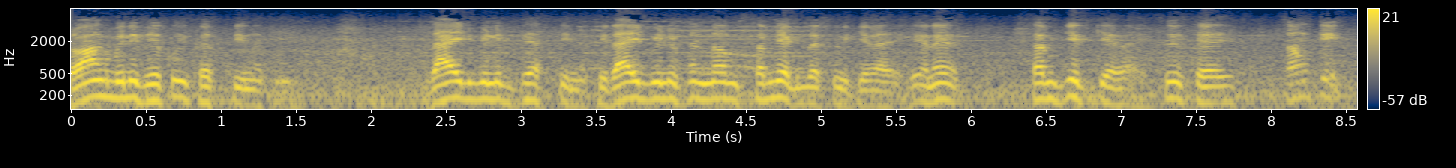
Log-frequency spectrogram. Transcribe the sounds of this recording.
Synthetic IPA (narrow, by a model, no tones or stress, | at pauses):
ɾãŋɡbilipʰekuikʰəst̪inət̪ʰḭ | ɾaiɖbilip̚ʰbʱəst̪inət̪ʰiɾaiɖbilipʰenəmsəbjekd̪əɾsʰinkeɾajɦene | səmkit̪keɾa̰j̰sisej | səmkit̪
